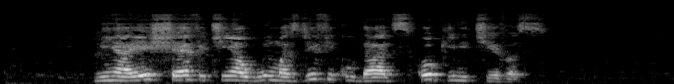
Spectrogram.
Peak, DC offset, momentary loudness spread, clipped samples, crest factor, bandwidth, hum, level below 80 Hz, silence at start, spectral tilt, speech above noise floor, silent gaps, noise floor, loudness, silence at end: -4 dBFS; under 0.1%; 16 LU; under 0.1%; 18 dB; 11.5 kHz; none; -66 dBFS; 0.95 s; -3.5 dB/octave; 50 dB; none; -69 dBFS; -20 LUFS; 1.35 s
